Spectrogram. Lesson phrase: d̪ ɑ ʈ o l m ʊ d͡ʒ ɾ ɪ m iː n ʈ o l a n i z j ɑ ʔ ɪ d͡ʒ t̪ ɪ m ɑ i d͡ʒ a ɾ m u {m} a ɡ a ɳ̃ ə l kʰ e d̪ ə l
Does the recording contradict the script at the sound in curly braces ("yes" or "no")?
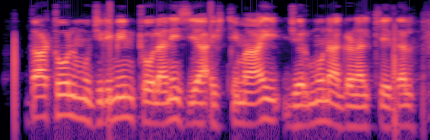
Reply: yes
